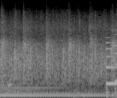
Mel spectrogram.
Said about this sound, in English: Let's give a hand clap of the Lord.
